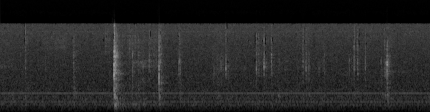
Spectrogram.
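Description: Irregular light metallic clicks and knocks from a hand tool working on a wheelbarrow's handle fittings, with sharper knocks a little under two seconds in and near the end.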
